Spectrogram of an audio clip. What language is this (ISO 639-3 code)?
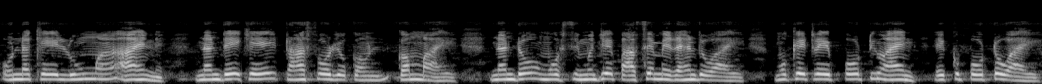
snd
